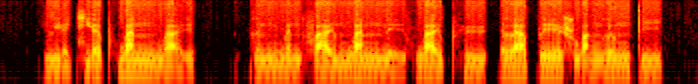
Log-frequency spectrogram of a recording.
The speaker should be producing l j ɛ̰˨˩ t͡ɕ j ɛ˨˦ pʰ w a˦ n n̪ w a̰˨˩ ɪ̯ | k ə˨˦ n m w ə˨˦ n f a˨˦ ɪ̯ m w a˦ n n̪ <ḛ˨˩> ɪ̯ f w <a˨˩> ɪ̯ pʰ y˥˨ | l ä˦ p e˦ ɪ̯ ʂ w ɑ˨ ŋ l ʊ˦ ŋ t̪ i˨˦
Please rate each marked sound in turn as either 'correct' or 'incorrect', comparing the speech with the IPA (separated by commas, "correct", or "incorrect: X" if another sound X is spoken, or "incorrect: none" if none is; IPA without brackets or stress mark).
correct, incorrect: a˥˨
